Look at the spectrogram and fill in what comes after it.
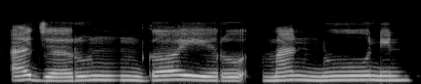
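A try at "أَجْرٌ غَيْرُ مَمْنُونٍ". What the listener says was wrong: mam. Ajrun ghairu mamnunin. Kamu Mbak sama Nun sering ketukar itu Mbak, Neng.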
